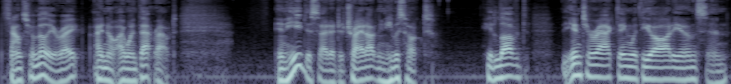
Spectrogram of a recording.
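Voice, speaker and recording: A man of fifty hosting a podcast in a casual, conversational style, talking directly to his listeners as he introduces things. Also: on the low side. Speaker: podcast host.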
